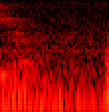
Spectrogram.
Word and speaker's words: damping: It is damping. Okay. Two syllables.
